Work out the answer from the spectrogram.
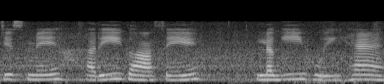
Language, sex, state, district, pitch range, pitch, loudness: Hindi, female, Haryana, Jhajjar, 210-230 Hz, 220 Hz, -19 LUFS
